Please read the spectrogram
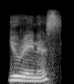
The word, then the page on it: Uranus: Indian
